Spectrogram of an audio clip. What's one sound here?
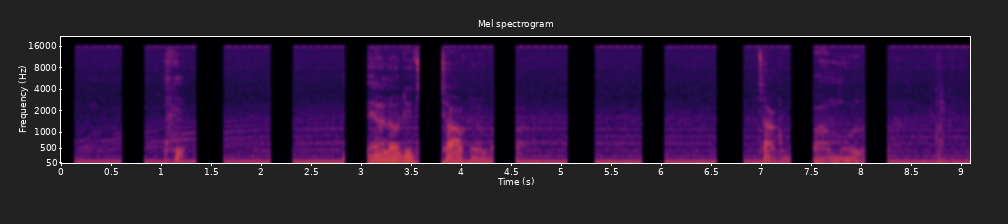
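A young man speaks close by in short bursts.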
